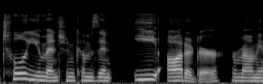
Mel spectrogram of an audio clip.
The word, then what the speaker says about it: eAuditor: E auditor. Remind me how to say it. E auditor. That's E e auditor. P pronounced e auditor.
